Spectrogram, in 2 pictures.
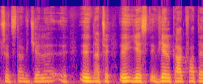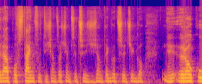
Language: Polish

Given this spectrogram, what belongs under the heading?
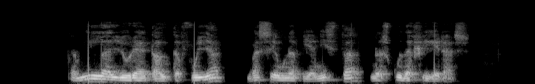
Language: Catalan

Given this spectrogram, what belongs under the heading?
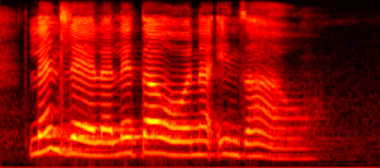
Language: Swati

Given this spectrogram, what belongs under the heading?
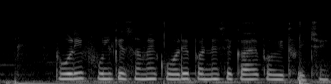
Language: Magahi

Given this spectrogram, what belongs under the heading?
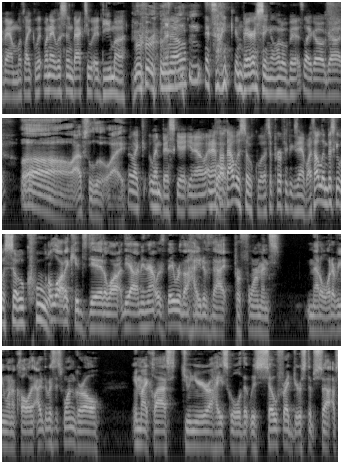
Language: English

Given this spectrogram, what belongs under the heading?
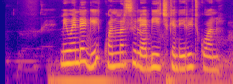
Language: Luo (Kenya and Tanzania)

